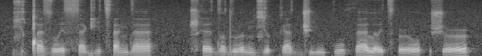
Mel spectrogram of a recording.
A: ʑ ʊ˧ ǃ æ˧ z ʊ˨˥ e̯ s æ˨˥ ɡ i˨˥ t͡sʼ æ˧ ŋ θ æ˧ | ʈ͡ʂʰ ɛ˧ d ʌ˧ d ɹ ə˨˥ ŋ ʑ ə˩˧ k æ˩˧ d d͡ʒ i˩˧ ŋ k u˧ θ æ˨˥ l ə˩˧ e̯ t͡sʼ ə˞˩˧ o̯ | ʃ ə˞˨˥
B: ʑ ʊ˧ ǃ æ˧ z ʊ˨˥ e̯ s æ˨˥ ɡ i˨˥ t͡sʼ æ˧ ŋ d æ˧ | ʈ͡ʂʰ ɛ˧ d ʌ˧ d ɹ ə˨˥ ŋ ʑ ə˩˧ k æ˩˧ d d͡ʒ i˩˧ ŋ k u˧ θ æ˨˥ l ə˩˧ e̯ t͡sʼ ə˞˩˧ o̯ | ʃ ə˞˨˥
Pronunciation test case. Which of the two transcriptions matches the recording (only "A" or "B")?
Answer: B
